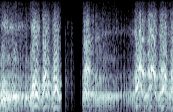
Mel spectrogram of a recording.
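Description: A person imitates dog barking for a big dog and a puppy, making many rapid, voiced yips and barks in two bursts split by a short pause.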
